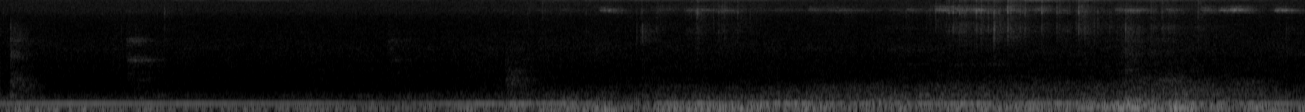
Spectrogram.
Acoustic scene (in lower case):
elevator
